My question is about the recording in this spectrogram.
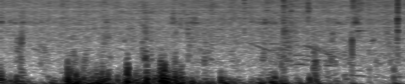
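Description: Horse hooves clip-clopping on a dirt trail, heard from the saddle as a run of irregular low thuds that fade near the end.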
